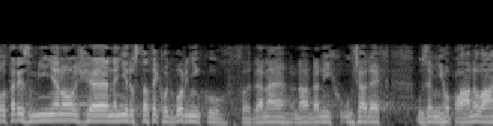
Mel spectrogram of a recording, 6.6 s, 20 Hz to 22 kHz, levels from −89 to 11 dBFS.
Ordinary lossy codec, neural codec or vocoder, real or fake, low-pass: MP3, 24 kbps; none; real; 7.2 kHz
